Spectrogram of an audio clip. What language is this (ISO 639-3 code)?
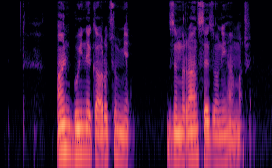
hye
